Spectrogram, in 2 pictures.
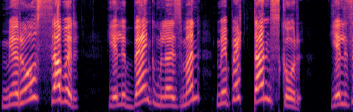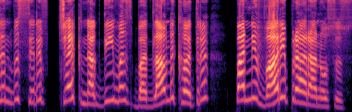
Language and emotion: Kashmiri, angry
